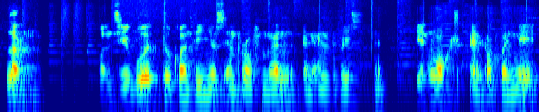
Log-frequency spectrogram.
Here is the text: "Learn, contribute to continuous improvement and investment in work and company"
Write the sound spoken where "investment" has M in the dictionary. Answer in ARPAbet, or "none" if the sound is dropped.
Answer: none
